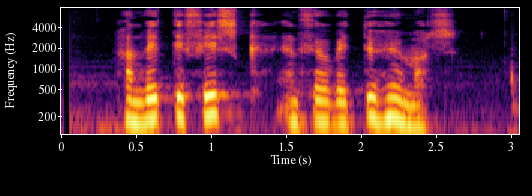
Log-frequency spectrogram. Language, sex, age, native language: Icelandic, female, 50-59, Icelandic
